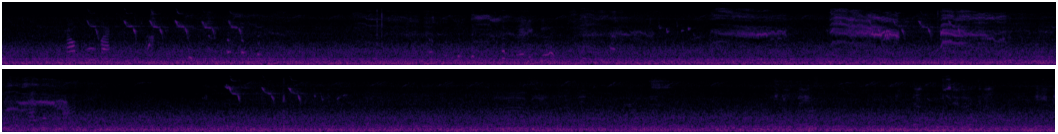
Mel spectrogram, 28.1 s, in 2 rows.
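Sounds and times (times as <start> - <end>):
low background hum: 0.0 - 28.0
harsh bird calls: 0.1 - 16.1.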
